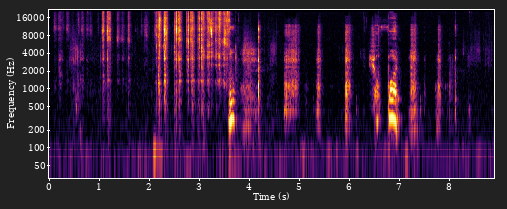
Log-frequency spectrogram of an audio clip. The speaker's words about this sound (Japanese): 塩が超かかってる根元の部分食べてみるね。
